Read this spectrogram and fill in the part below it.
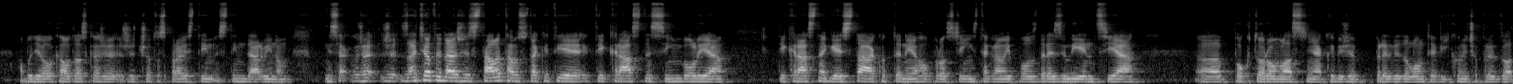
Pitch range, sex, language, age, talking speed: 125-140 Hz, male, Slovak, 30-49, 180 wpm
